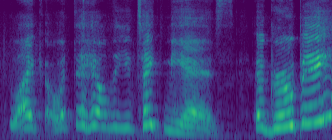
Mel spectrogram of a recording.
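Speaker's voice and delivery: a woman insulted who won't be taken for a groupie; offended woman. Pretend. Woman snapping at a man who treats her like a groupie, indignant. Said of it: "That's me".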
